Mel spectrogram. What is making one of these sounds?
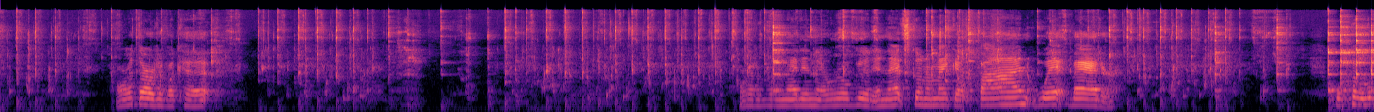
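A whisk scrapes and taps against a glass bowl.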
